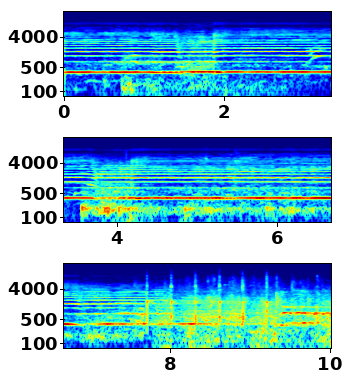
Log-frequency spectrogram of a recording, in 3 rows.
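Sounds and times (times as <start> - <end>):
loud horn blast: 0.0 - 8.3
low crowd noise: 0.0 - 10.0.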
